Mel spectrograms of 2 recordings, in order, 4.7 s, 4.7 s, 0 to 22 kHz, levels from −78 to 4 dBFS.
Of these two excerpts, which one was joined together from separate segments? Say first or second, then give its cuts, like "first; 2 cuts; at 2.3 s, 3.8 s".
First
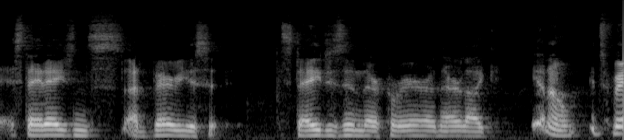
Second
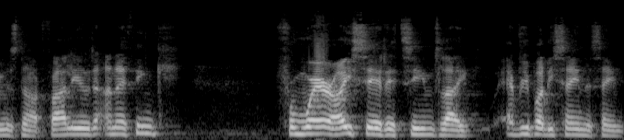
second; 1 cut; at 3.7 s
